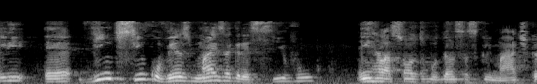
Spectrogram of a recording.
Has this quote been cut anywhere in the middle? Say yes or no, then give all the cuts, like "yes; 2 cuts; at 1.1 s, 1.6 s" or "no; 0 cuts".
no; 0 cuts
